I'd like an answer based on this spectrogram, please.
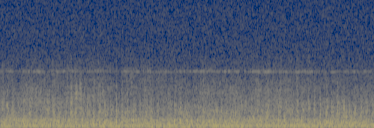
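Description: Helicopter in flight: the steady rapid chop of its main rotor blades over engine noise, with a thin steady high whine.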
